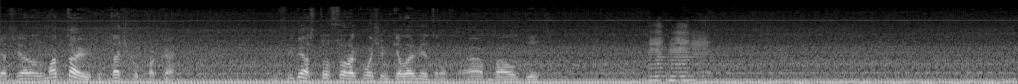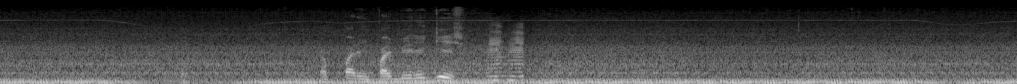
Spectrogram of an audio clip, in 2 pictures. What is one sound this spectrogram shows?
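A truck engine drones steadily, easing off briefly before picking up again.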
